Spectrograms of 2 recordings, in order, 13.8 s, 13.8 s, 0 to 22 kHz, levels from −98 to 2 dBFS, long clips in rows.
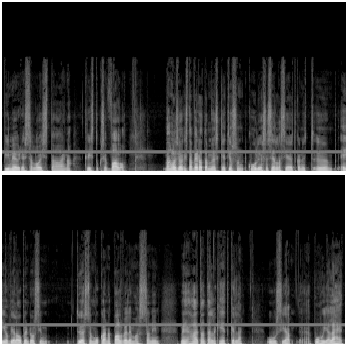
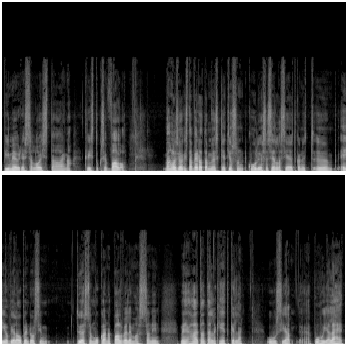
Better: second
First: high-pitched whine; faint; throughout; 2.5 kHz, 25 dB below the speech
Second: none

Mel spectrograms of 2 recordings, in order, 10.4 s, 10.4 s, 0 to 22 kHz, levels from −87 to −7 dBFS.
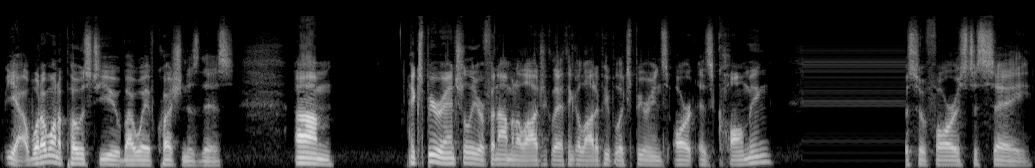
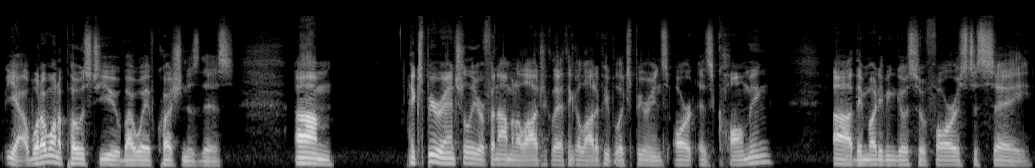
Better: second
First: audio freezing; at 8 s for 1 s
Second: none

